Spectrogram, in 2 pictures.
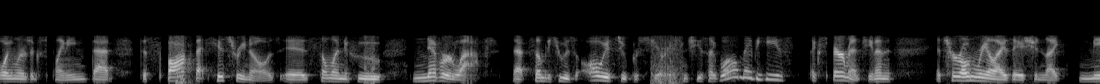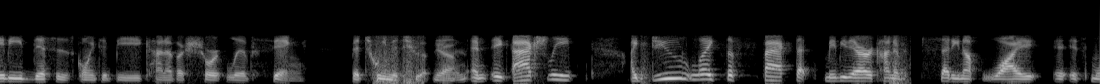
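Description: Speech heard through a Bluetooth CVSD headset codec throughout. It passes only about 200 Hz to 3.4 kHz, with scratchy sibilants, granular hiss and slope-overload distortion on loud highs. Bit errors on a Bluetooth voice link add short bursts of rushing crackle, not clicks, at roughly a few percent error rate. They fall at 1.76–1.97 s, 3.64–3.76 s and 6.50–6.85 s. Another comes at 14.73–15.24 s, just before "of them". One sits at 17.40–17.52 s, between "and it actually I" and "like the fact that". The last is at 19.89–20.12 s, between "that maybe they are" and "setting up".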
